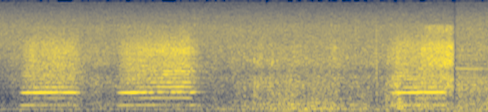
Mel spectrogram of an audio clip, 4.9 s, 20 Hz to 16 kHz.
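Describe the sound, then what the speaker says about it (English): Ship's steam whistle sounds three loud blasts, a long pair followed after a pause by a third, with wind and sea noise rumbling steadily underneath, aboard a wartime vessel at sea. "By all means, Mr. Rogers, give them 3 cheers on the whistle."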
